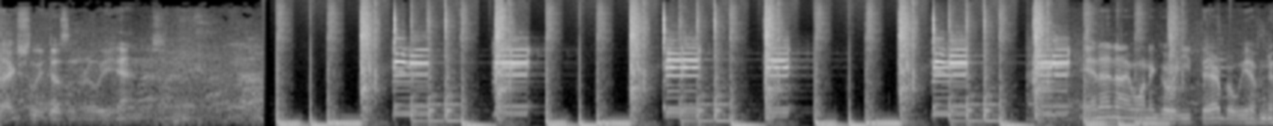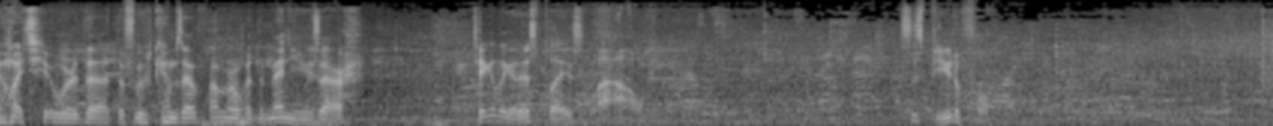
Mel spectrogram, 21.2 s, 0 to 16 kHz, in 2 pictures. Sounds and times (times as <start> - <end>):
Speech: 0.0 - 2.2, 9.0 - 13.7, 14.4 - 21.1
Music: 2.3 - 10.1.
